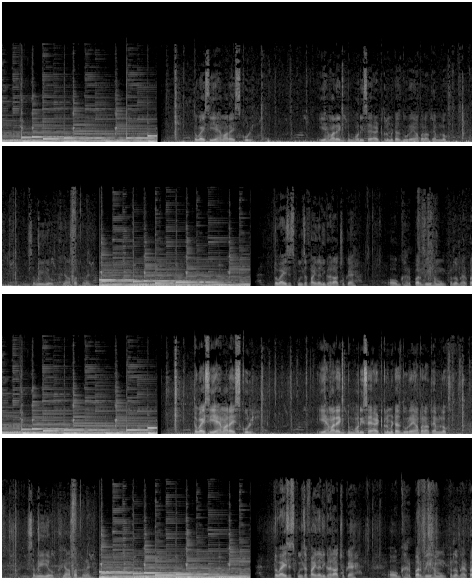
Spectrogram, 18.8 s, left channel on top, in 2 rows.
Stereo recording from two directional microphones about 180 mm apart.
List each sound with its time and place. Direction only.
0.0 s music: centre (ahead or behind)
3.8 s speech: 5° left (ahead or behind)
6.3 s speech: 5° left (ahead or behind)
10.1 s speech: 20° right (ahead or behind)
10.6 s speech: 30° right (ahead or behind)
11.2 s music: centre (ahead or behind)
17.2 s speech: centre (ahead or behind)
